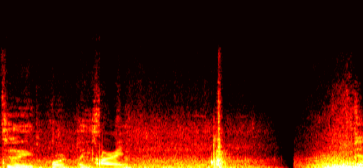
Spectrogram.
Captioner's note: car door closes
